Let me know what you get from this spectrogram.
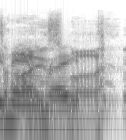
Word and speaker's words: Eisma: if anyone again follows me on Twitter, you may have noticed that artist Joe Isma. Eyes, it's pronounced Eisma. Right.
